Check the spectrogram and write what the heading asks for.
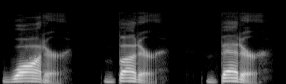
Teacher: you must master the flap T. The T that sounds like a D.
